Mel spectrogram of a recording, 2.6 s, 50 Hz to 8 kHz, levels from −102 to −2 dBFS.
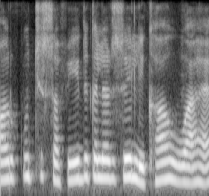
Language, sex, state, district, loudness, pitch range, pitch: Hindi, female, Haryana, Rohtak, -14 LUFS, 215-250 Hz, 230 Hz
